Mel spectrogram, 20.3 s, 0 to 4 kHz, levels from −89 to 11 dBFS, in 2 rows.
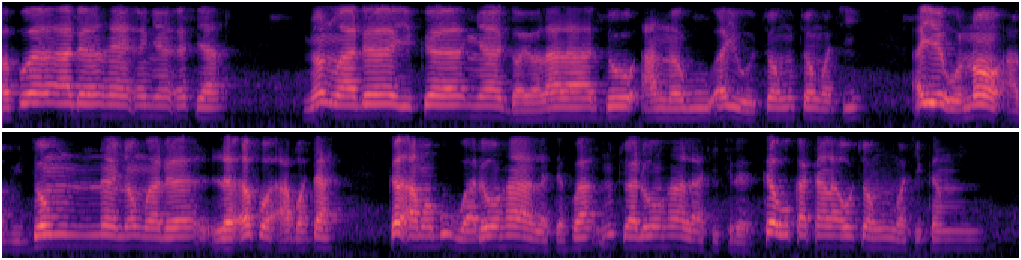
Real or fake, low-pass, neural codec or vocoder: real; 3.6 kHz; none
